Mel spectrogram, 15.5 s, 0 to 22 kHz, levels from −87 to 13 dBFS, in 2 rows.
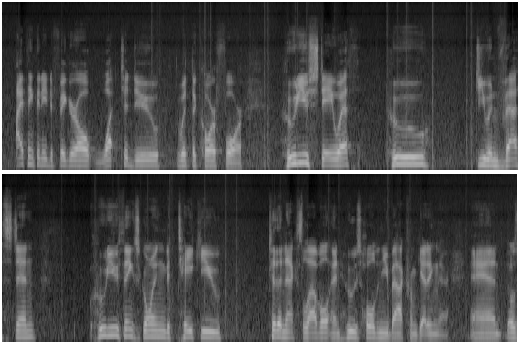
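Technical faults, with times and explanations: Throughout, gain pumping: the gain swings by around 5 dB, pulled down under each loud syllable, squashing level differences, with room noise sitting about 31 dB below the speech. The likely cause is input gain set too high, with a fast limiter pulling it down on every peak.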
